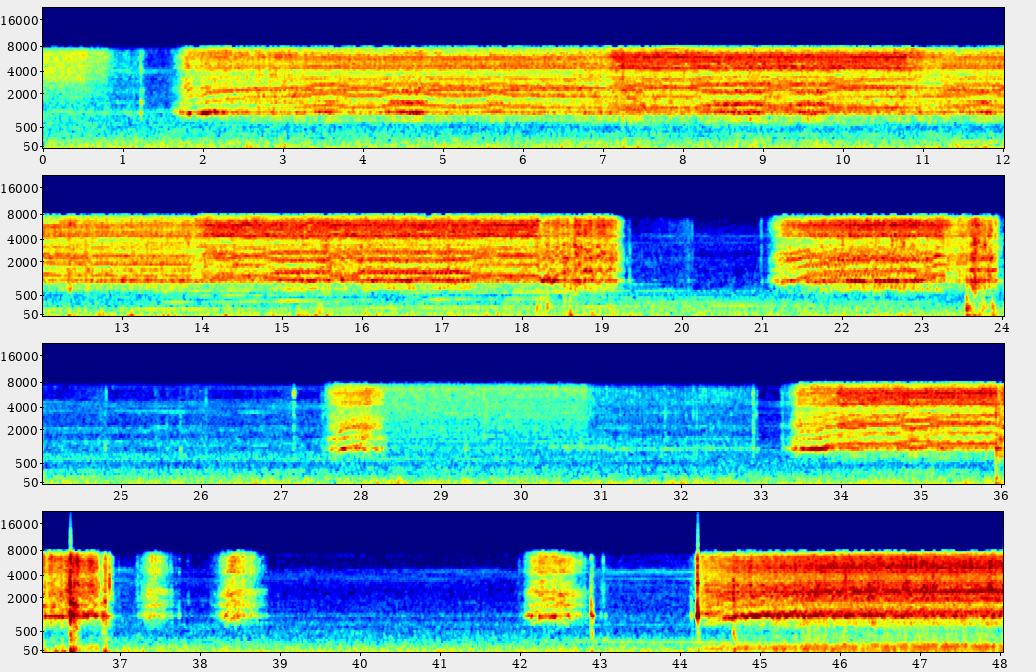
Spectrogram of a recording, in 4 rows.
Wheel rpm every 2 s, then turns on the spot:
30, 150, 160, 160, 160, 160, 160, 160, 160, 80, 60, 150, 10, 20, 10, 10, 50, 160, 70, 10, 0, 20, 120, 160.
26-28 30-32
